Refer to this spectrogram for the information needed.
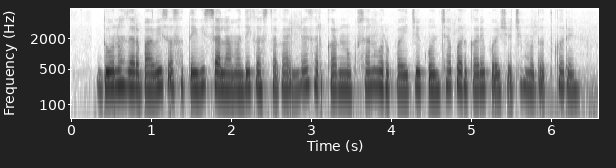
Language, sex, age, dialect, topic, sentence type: Marathi, female, 41-45, Varhadi, agriculture, question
